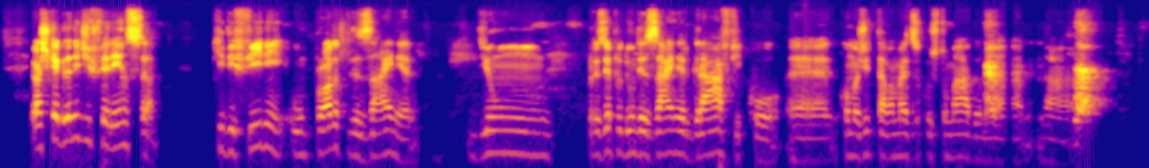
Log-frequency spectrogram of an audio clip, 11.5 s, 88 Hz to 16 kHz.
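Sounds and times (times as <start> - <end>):
speech: 0.3 - 10.9
pet dog barking: 9.8 - 10.1, 10.7 - 11.1.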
